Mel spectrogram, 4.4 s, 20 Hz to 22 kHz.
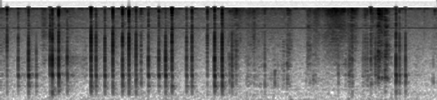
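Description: Long nails tap quickly on the glossy card cover of a single Blue Exorcist vol. 2 paperback manga with solid paper pages, first on the front cover, then on the back. The taps are short, sharp clicks with a bright ticking tone around 1 kHz, falling into a softer, scratchier patter in the middle before crisp taps return.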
